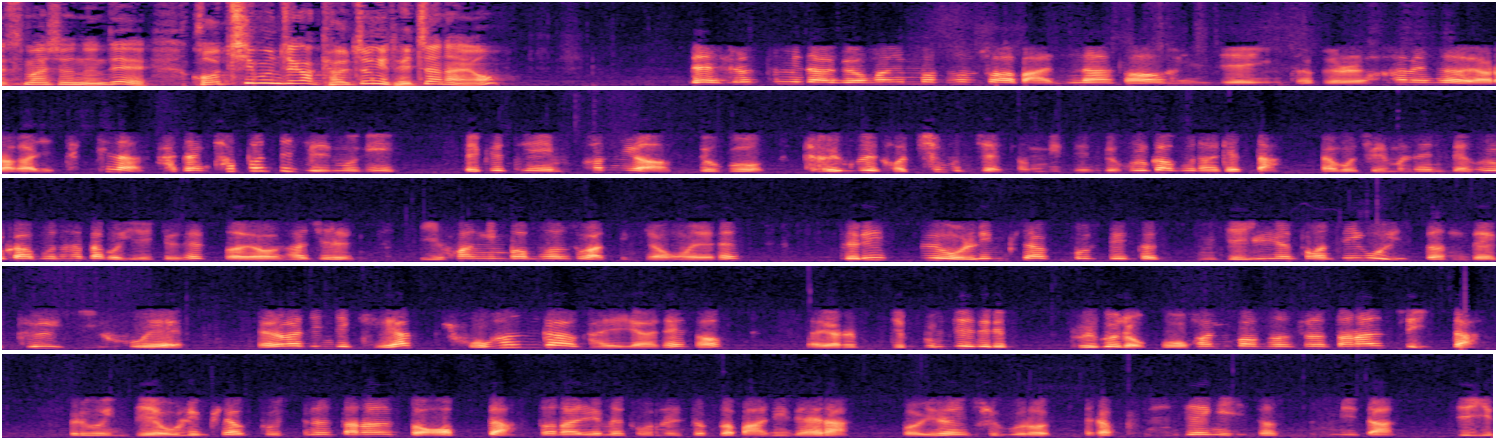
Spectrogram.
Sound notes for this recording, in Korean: 전화연결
